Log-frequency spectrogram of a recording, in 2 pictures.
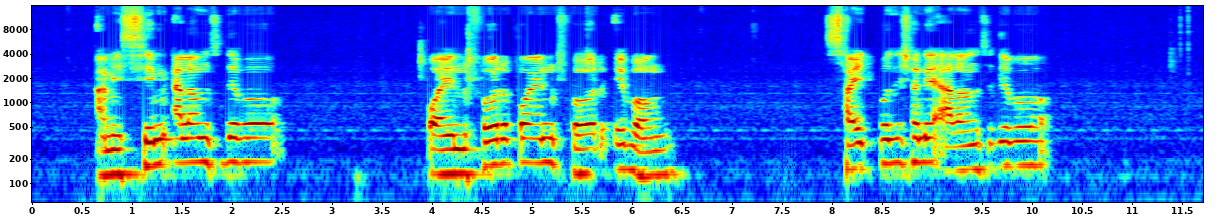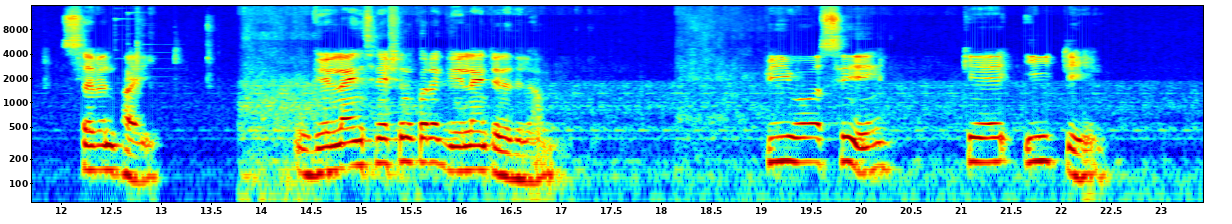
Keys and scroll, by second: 3.9 Down, 4.4 KP_Decimal, 4.9 KP_4, 5.1 Down, 5.3 KP_Decimal, 5.8 KP_4, 6.1 Down, 10.1 Down, 11.9-13.7 typing, 13.0 Down, 20.5 o, 20.5 c, 21.4 k, 22.6 typing.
